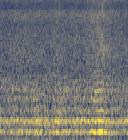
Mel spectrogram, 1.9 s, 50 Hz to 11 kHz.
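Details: Steady drone from many honey bees in flight on 17 February 2020, out in the sunshine at last after two months in the hive. The low and middle hum tones swell slightly near the end.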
